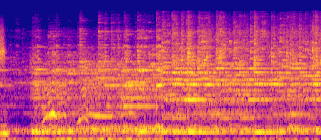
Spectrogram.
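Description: Many large cowbells on a herd of walking Abondance cows, ringing and clanging together in a dense, overlapping jangle.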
